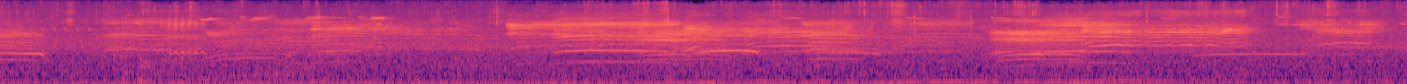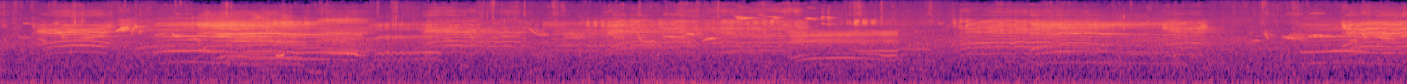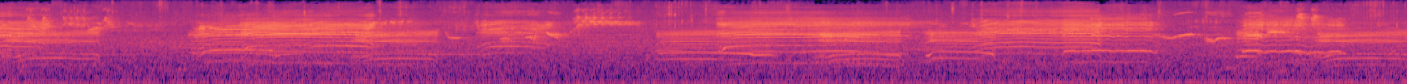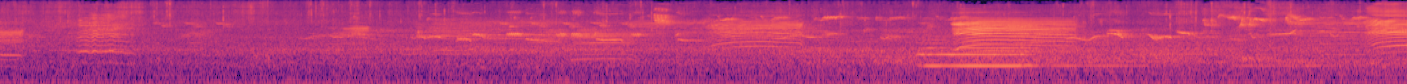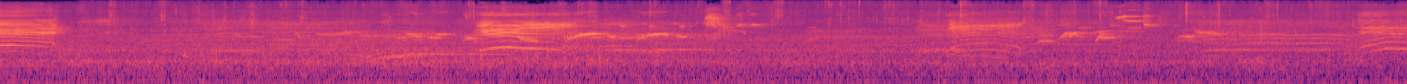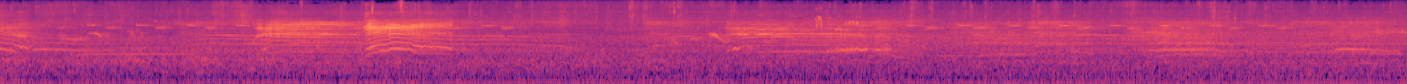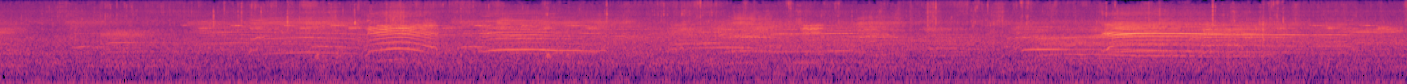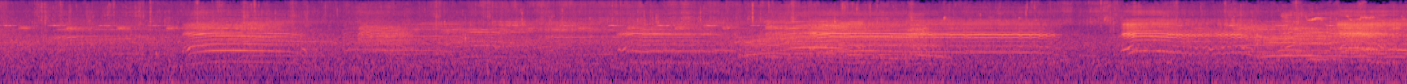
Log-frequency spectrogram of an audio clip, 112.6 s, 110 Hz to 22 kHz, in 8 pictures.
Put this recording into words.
Köln, Riehl, Riehler Aue, meadow along river Rhein, a flock of sheep, (Sony PCM D50, Primo EM172)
